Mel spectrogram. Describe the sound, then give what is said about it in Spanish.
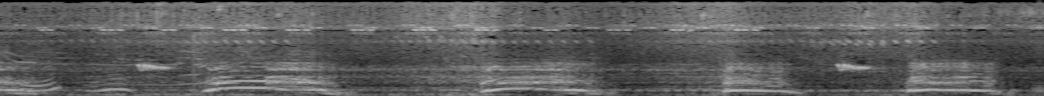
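A lion roars in a series of deep, booming, rumbling calls, several heavy grunting roars repeating at a steady rhythm, loud, with no voices. “Por ejemplo, hay unas que dicen que el león tiene altavoz propio, que parece que retumba el solo, ¿no?”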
